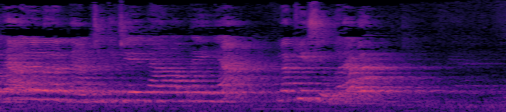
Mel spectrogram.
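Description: A young woman speaks with animation close by, in a slightly echoing room.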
